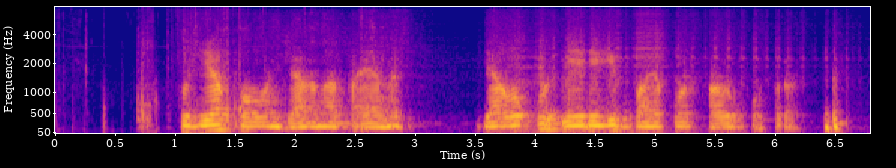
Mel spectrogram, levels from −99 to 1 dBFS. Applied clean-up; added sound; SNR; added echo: neural mask model RNNoise.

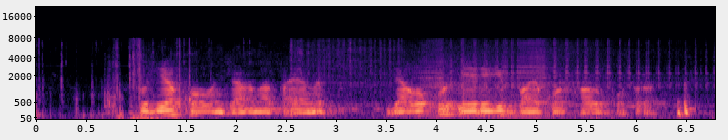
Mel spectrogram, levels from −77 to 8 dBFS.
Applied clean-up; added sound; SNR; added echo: none; Mechanisms + Vehicle; 17 dB; none.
